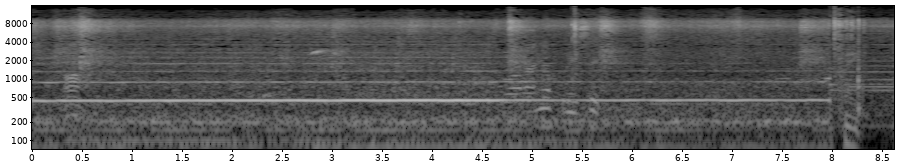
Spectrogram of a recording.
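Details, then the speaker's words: Canon iR-series photocopier (iR 4570/2870/3045 type) making rough loud noise and printing blank white copies: a loud steady drone with a few clicks, first thought to be the laser, traced to the drum unit not rotating. "आगे देखो, यह पता चला है कि यह ध्वनि ड्रम इकाई से आती है जो घूर्णन नहीं कर रही है ,"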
